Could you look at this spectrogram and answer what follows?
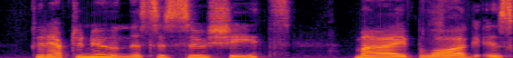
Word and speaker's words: Sue Scheets: sushi comes from well if you say my name really fast sue sheets sushi sushi it sounds like sushi so I kind of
